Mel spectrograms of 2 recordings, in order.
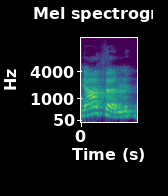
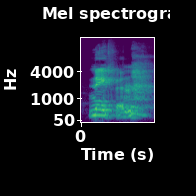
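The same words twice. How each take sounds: First: The name is said with an Indian pronunciation. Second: The name is said with an American pronunciation. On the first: The name as the parents intended. The speaker calls it right. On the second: The name made easier for others to say. The speaker calls it wrong.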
